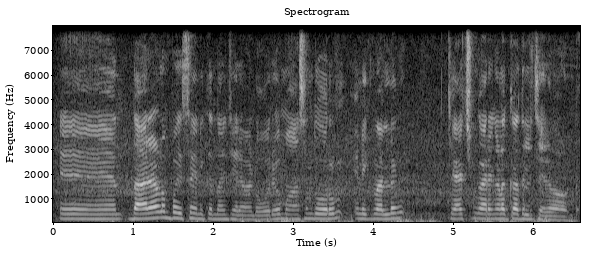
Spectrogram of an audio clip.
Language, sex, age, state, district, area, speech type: Malayalam, male, 18-30, Kerala, Malappuram, rural, spontaneous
